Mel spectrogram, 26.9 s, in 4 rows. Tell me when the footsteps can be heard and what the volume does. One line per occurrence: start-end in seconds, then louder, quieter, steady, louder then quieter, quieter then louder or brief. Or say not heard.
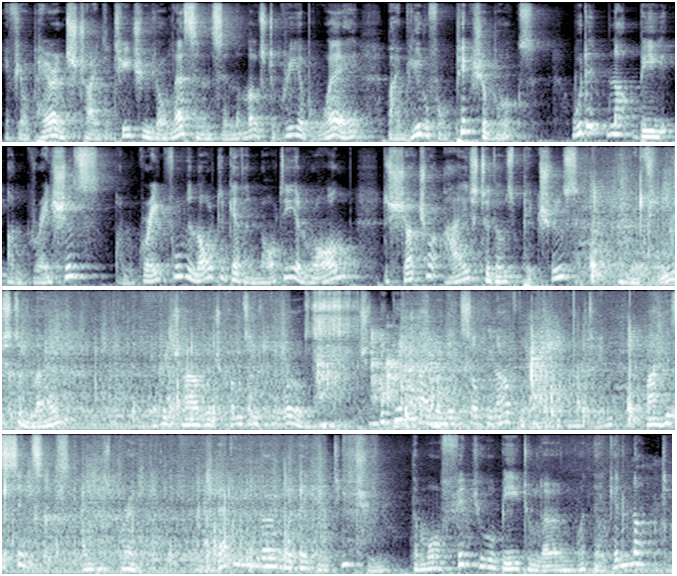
12.4-23.9 steady.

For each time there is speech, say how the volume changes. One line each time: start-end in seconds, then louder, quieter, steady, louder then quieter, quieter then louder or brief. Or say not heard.
0.0-26.8 steady.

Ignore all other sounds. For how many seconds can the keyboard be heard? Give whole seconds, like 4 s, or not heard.
2 s.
